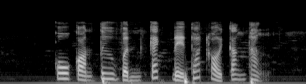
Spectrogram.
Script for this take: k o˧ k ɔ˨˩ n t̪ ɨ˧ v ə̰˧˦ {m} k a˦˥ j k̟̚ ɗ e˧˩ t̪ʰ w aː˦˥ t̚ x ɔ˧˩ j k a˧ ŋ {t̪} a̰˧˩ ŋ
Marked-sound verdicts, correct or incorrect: incorrect: n, incorrect: t̪ʰ

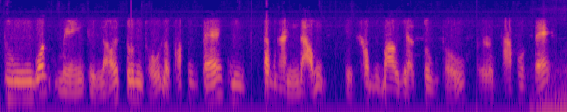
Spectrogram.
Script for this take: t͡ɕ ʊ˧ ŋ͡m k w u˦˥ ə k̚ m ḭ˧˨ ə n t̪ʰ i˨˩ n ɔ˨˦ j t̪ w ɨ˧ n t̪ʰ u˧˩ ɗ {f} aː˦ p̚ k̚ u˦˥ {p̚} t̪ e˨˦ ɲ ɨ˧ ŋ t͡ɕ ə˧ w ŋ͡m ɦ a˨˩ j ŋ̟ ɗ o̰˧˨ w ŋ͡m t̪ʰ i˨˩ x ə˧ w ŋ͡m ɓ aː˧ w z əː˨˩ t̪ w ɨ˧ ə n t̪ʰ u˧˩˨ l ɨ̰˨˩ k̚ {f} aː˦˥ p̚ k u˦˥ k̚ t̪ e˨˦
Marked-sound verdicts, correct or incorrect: correct, incorrect: k̚, correct

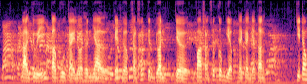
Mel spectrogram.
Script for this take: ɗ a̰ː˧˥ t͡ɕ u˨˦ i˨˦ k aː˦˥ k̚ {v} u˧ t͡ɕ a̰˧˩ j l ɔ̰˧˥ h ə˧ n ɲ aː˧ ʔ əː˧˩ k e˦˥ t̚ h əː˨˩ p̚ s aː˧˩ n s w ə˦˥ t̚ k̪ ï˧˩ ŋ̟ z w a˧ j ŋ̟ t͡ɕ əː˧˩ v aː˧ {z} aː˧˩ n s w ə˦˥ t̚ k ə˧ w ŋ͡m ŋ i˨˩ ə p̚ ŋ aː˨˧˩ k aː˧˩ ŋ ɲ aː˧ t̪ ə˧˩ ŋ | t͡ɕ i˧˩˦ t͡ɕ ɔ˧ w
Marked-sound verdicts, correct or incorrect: correct, incorrect: s

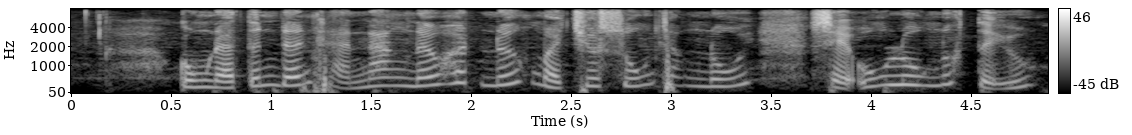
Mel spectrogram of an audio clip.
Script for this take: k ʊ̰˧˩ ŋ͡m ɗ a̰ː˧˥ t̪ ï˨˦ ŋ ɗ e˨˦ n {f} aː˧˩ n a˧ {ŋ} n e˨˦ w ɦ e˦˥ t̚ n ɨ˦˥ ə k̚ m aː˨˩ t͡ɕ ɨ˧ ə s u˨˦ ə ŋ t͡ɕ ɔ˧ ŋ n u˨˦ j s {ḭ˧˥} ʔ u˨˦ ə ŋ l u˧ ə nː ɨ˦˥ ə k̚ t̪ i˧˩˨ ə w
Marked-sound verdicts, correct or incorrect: incorrect: x, correct, incorrect: ɛ̰˧˥

